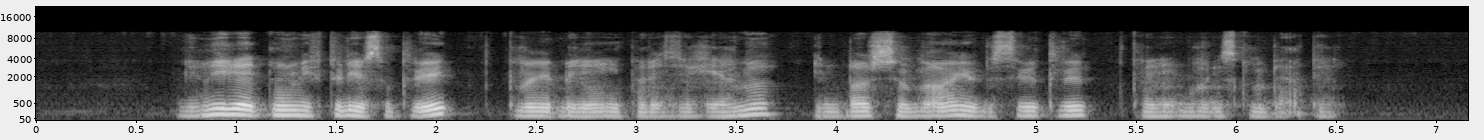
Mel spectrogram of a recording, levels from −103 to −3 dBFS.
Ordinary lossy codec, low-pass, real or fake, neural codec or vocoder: Opus, 64 kbps; 9.9 kHz; fake; autoencoder, 22.05 kHz, a latent of 192 numbers a frame, VITS, trained on one speaker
